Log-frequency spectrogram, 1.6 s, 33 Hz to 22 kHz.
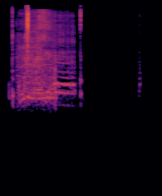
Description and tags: sl50 power on
Samsung SL50 powering on
samsung, photo, sl50, camera, power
